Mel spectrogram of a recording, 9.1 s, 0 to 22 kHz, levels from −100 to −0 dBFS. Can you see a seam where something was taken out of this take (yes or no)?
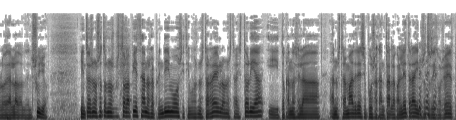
yes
